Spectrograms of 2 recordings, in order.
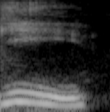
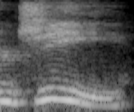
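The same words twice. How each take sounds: First: The name does not sound like the letter G. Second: The name sounds like the letter G. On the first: The speaker calls it wrong. "not G" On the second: The speaker calls it right. "like the letter G"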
